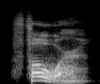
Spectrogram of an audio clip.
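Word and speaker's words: Four: To eliminate those variations and create a single internationally understood standard, the official pronunciation became tree. Fower, fife.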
